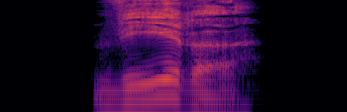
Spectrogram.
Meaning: inflection of wehren: 1. first-person singular present 2. first/third-person singular subjunctive I 3. singular imperative
- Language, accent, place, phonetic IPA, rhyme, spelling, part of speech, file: German, Germany, Berlin, [ˈveːʁə], -eːʁə, wehre, verb, De-wehre.ogg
